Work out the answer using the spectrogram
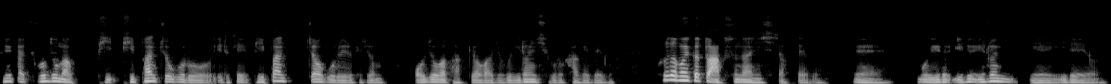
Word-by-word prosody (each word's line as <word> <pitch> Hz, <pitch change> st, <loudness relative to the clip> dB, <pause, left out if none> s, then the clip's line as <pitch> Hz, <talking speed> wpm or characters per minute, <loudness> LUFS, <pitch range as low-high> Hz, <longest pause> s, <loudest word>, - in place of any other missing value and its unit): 그러니까 135 Hz, -2 st, -1 dB
저도 140 Hz, +2 st, +4 dB
막 105 Hz, -6 st, +2 dB, 0.2 s
비 -, -, -6 dB
비판적으로 115 Hz, -, +1 dB
이렇게 100 Hz, +1 st, -6 dB
비판적으로 115 Hz, -, 0 dB
이렇게 85 Hz, +2 st, -6 dB
좀 85 Hz, -1 st, -6 dB, 0.3 s
어조가 105 Hz, 0 st, +2 dB
바뀌어 90 Hz, +2 st, -4 dB
가지고 90 Hz, +1 st, -4 dB
이런 110 Hz, +4 st, +1 dB
식으로 100 Hz, -4 st, -10 dB
가게 90 Hz, 0 st, -7 dB
되고 85 Hz, 0 st, -9 dB, 0.4 s
그러다 205 Hz, 0 st, +6 dB
보니까 170 Hz, -4 st, +6 dB
또 -, -, +8 dB
악순환이 100 Hz, -1 st, +3 dB
시작되고 80 Hz, -1 st, -10 dB, 0.3 s
예 85 Hz, -5 st, -2 dB, 0.4 s
뭐 110 Hz, -1 st, +1 dB
이러 110 Hz, +1 st, +3 dB
이런 120 Hz, +3 st, +2 dB, 0.2 s
예 90 Hz, -, -2 dB, 0.2 s
이래요. 90 Hz, -5 st, -2 dB
105 Hz, 365 characters per minute, -25 LUFS, 90-120 Hz, 0.4 s, 또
